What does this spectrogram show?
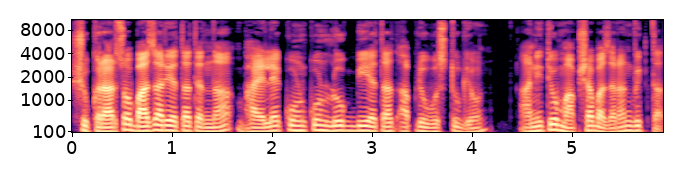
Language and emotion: Goan Konkani, neutral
